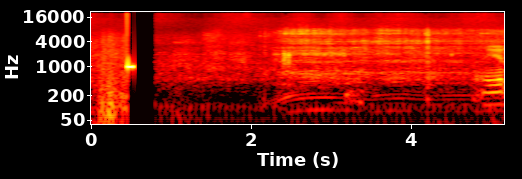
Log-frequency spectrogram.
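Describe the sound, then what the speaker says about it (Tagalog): Strong wind buffets the microphone beside a parked motorcycle on a Philippine road trip from Tuguegarao City to Pangasinan, a steady low rumble broken by a sharp burst and brief dropout near the start, rising again at the end. "Ang lakas ng hangin."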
